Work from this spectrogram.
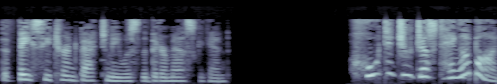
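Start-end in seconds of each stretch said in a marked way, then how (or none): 3.5-5.0 infuriated, very high, swooping outcry with gasp. A first-person narrator confronts Jacob after he hangs up the phone, gasping, infuriated. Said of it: "I gasped, infuriated".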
